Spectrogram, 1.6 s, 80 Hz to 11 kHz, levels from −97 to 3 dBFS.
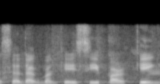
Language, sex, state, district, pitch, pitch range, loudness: Karbi, male, Assam, Karbi Anglong, 110 Hz, 105-115 Hz, -20 LUFS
